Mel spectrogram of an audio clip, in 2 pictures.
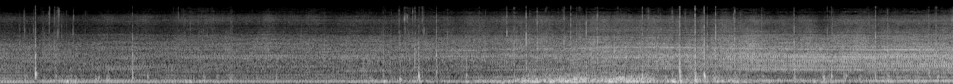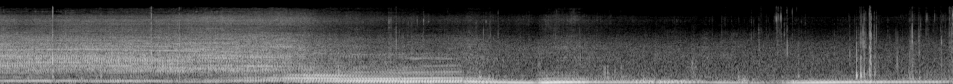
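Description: Subaru DL wagon's EA82 flat-four engine revving up and down as the car spins donuts in the snow, with the noise of the wheels churning through snow. The revs climb and fall several times, with a sharp dip near the middle.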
